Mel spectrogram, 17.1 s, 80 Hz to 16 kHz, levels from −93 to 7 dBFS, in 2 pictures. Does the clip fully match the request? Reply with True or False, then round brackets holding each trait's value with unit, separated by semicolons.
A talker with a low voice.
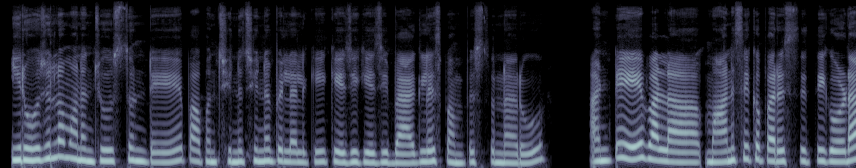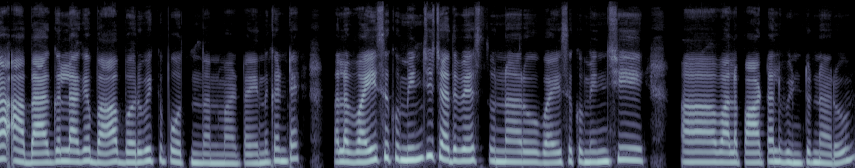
False (225 Hz)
